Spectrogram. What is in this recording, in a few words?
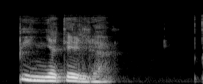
"pignatella", Calabrese; cucina calabrese; Glossario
